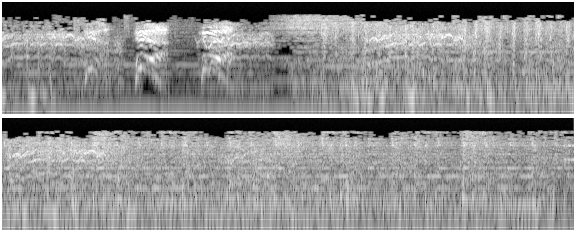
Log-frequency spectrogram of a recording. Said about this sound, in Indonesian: Sementara itu di tempat lain, di padang pasir yang lain, Mus'ab tampak sedang memacu kudanya dengan kencang menuju ke rumahnya.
